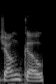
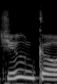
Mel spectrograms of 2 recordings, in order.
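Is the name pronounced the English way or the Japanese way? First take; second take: English; Japanese. First: The name is said with English pronunciation. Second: The name is said with Japanese pronunciation. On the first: The speaker calls it wrong. "I'm saying Junko because I'm fucking English" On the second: The speaker calls it right. "Her name should be Junko, I think. That's how you would pronounce it"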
